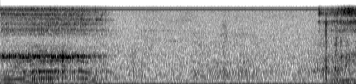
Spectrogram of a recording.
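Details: Someone napping motionless on a couch, with rattling, buzzy snores on each in-breath and a quiet pause before the next breath; continuous, never-ending snoring.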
